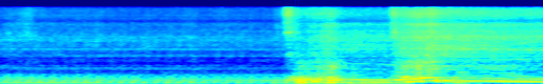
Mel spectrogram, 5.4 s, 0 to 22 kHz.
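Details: Mitsubishi Mirage G4 sedan after fixing a crank-no-start caused by a locked throttle body. Steady low idle, then two quick throttle blips; revs climb and fall back cleanly with no stumble or misfire: normal revving.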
